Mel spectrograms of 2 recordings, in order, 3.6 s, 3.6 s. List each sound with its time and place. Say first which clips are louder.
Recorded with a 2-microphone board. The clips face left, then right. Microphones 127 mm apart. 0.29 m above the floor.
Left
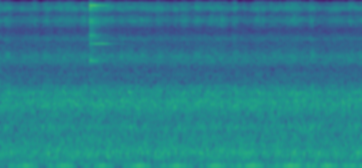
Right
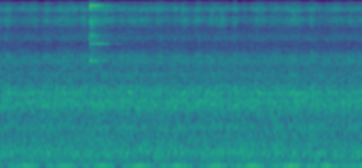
0.9 s a bell: left 2 dB; 50° right (ahead or behind), 0.6 m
